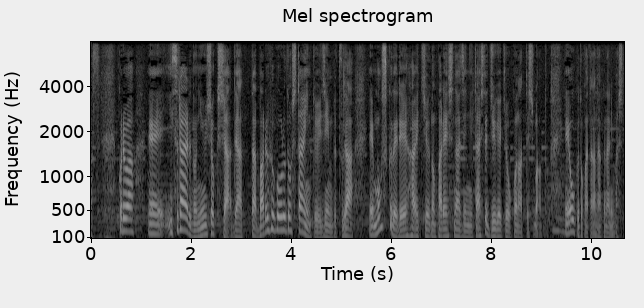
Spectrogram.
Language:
Japanese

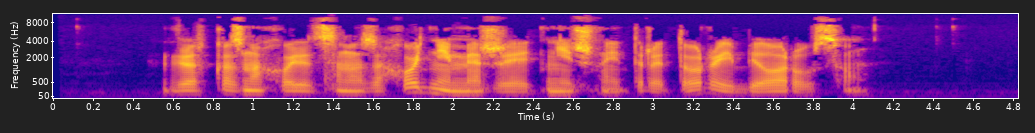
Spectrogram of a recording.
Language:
Belarusian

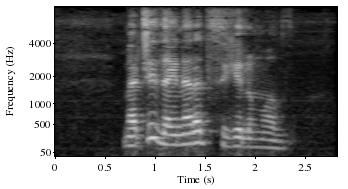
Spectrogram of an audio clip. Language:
Kabyle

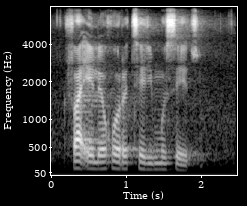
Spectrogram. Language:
Tswana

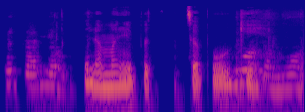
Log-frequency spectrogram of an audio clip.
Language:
Pashto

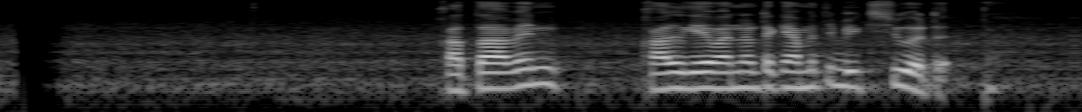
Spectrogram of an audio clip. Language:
Sinhala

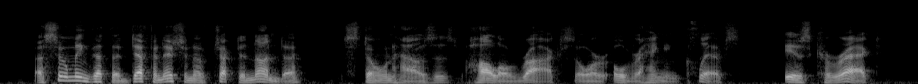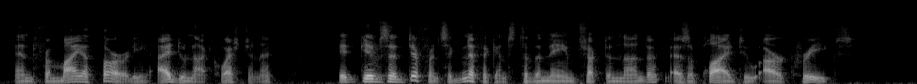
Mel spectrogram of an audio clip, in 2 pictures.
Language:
English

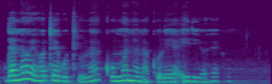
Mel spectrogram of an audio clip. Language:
Kikuyu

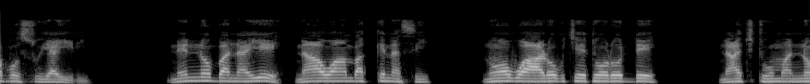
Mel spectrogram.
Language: Ganda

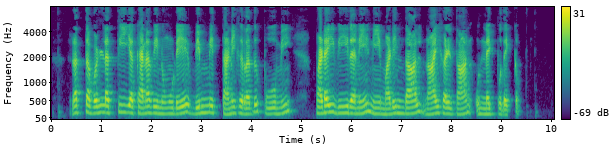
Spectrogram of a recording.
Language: Tamil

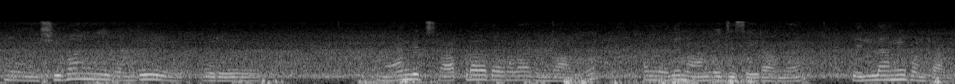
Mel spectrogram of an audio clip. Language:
Tamil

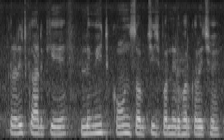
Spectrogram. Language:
Maithili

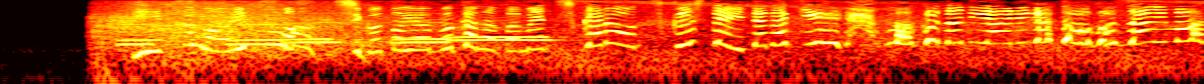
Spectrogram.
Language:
Japanese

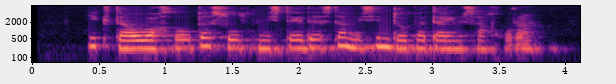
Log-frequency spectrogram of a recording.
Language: Georgian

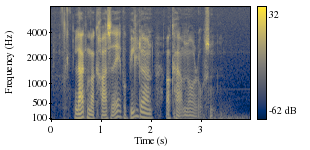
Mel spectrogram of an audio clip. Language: Danish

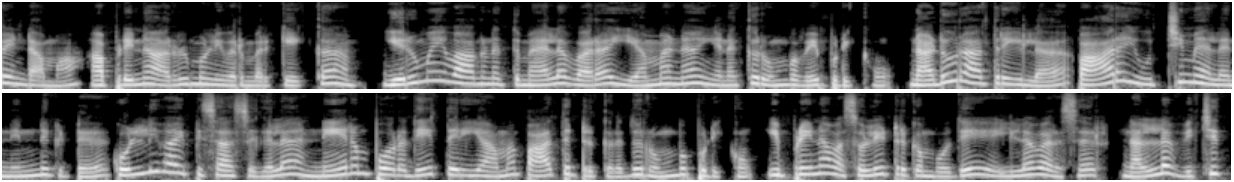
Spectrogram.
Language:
Tamil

